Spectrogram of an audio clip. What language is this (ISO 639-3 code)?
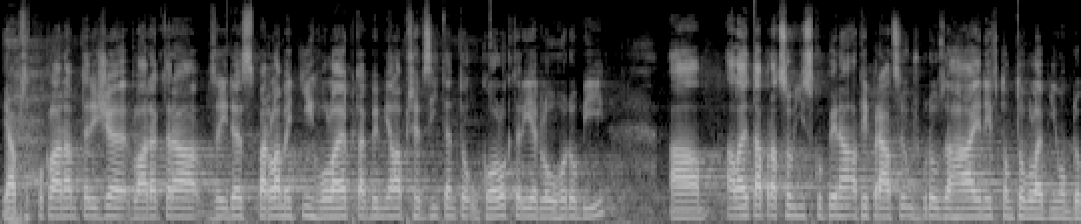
ces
